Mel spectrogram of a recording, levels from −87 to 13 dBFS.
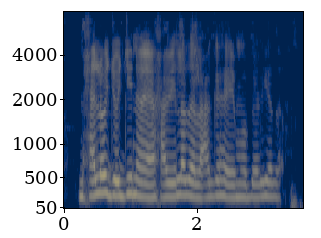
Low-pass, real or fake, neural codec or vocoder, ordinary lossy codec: none; real; none; none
